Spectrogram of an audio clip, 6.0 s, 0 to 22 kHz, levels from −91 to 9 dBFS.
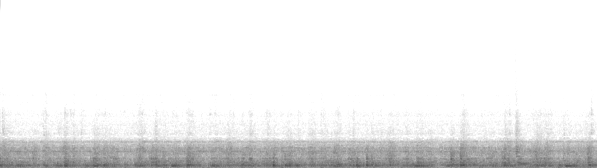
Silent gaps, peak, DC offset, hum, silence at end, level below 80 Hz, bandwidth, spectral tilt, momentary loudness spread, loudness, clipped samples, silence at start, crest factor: none; -16 dBFS; under 0.1%; none; 0 s; -56 dBFS; 7.4 kHz; -7.5 dB/octave; 3 LU; -35 LUFS; under 0.1%; 0 s; 18 dB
